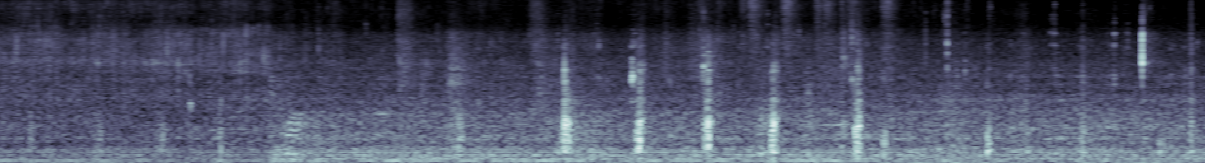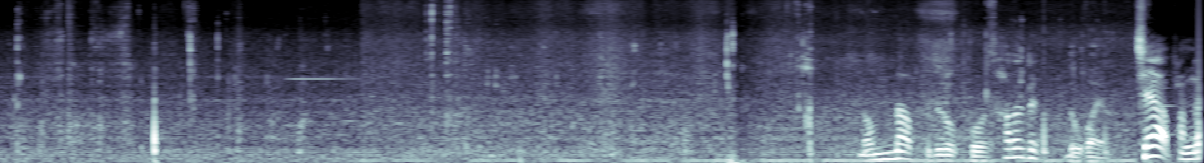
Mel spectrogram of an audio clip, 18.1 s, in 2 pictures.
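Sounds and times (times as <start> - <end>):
person chewing crunchy food: 0.0 - 2.1, 3.4 - 15.4.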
